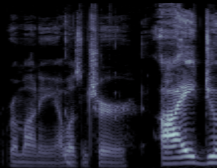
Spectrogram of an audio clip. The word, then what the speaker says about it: Romani: or to Romania and in their language the emphasis is on the first syllable oh okay interesting and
